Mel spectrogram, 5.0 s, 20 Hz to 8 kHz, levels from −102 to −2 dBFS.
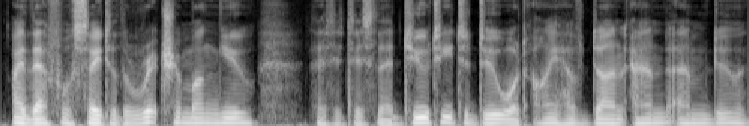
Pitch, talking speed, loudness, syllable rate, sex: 100 Hz, 265 wpm, -19 LUFS, 6.1 syllables/s, male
